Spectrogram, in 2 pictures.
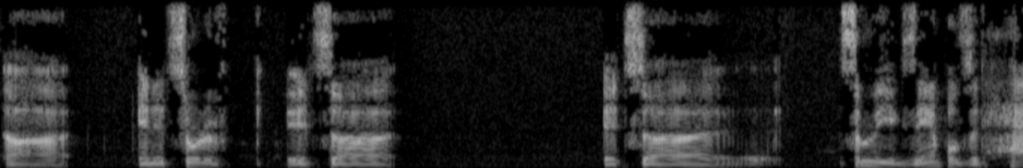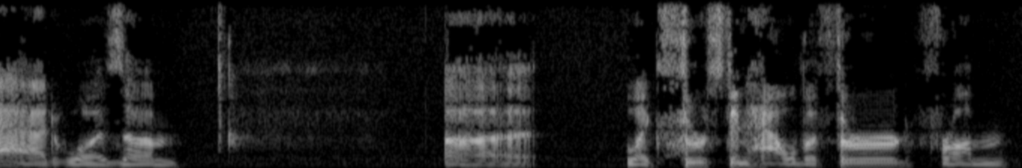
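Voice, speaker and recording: A man's voice: lowish voice, pushed and bright, poor audio. A man co-hosting a podcast, chatting casually with lots of fillers and restarts. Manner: halting, many fillers and restarts, laughs often. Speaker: podcast co-host. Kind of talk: casual chat.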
